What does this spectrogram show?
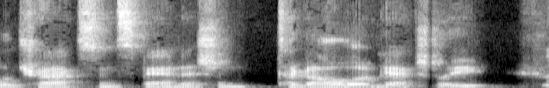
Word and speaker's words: Tagalog: I used to say Tagalog and then somebody was like, "Uh that is not how you say it." Yes, it's Tag- it's Tagalog and I do I do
